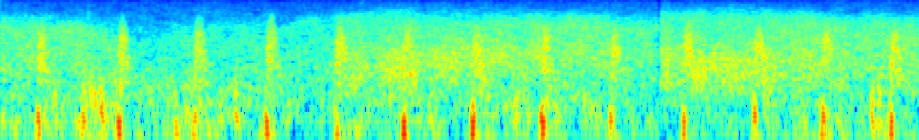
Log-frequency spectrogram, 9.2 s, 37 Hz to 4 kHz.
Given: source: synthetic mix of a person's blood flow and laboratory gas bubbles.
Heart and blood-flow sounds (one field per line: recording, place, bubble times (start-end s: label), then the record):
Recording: Doppler ultrasound of blood flow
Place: subclavian vein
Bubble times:
no bubbles
From the record:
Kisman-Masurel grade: 000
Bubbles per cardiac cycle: 0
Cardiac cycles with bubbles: 0%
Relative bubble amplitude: no bubbles discernible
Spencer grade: 0 (complete lack of bubble signals)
